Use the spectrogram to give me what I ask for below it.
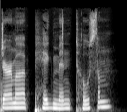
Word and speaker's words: Xeroderma pigmentosum: Xeroderma pigmentosum. – Good. Very good. That's exactly how it's pronounced.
